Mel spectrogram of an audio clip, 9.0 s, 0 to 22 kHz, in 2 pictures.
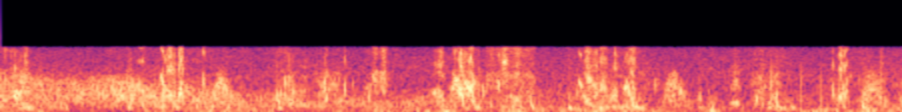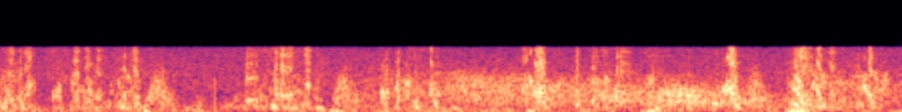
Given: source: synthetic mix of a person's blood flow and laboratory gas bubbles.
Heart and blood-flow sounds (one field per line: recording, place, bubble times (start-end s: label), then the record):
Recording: Doppler ultrasound of blood flow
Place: subclavian vein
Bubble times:
0.00-0.36 s: bubbles
0.52-1.24 s: bubbles
1.33-1.96 s: bubbles
2.09-2.79 s: bubbles
2.81-3.43 s: bubbles
3.48-4.03 s: bubbles
4.13-4.70 s: bubbles
4.74-5.34 s: bubbles
5.62-6.15 s: bubbles
6.38-6.82 s: bubbles
7.09-7.32 s: bubbles
7.37-8.33 s: bubbles
8.43-8.98 s: bubbles
From the record:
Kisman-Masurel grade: 342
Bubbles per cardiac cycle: rolling drumbeat, 9 or more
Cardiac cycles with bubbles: 100%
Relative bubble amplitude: moderate (0.250 to 0.450)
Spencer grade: 3 (all of the cardiac periods contain showers or single bubble signals, but not dominating or overriding the cardiac motion signals)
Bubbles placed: anywhere in the cardiac cycle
